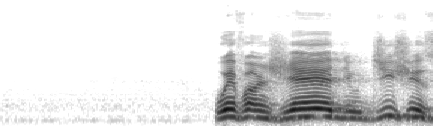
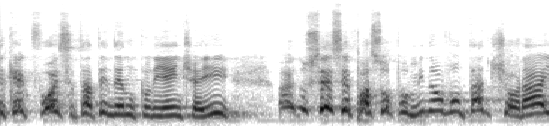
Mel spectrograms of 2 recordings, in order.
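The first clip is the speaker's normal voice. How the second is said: high dialogue; 8 semitones higher than usual. Retold or imitated. Pastor and crying subgerente.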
